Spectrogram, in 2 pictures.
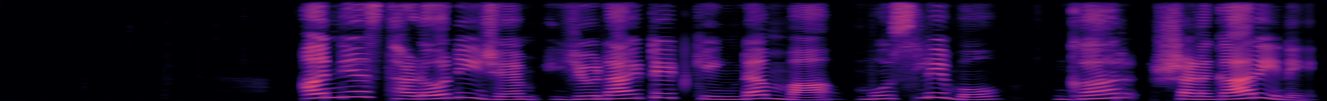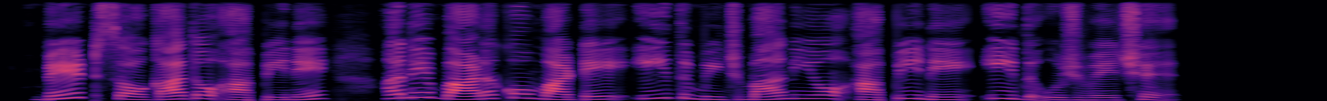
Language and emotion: Gujarati, neutral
